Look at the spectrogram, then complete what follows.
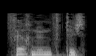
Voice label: "vernünftig", German; adjectives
